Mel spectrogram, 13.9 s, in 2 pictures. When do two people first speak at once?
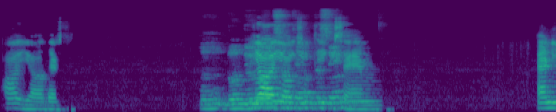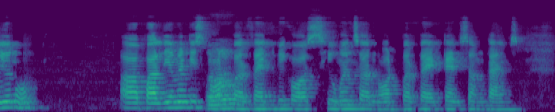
3.1 s

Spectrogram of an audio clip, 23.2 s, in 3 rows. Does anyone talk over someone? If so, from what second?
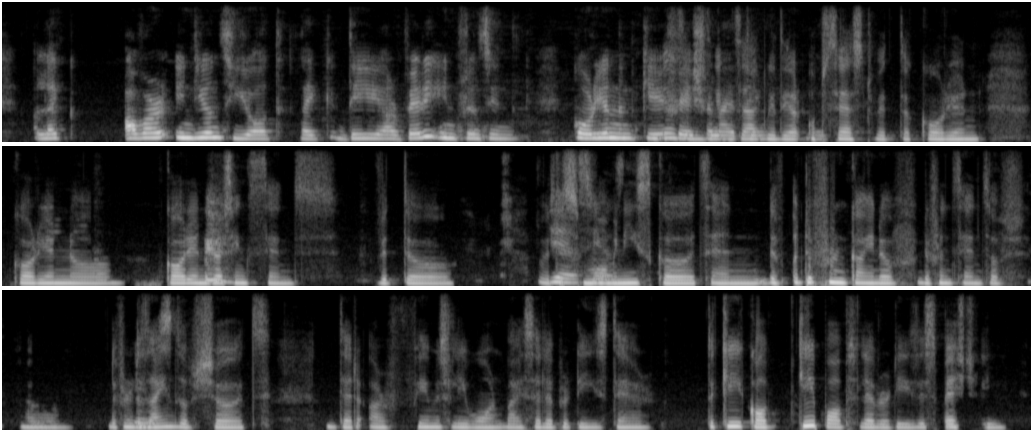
4.9 s

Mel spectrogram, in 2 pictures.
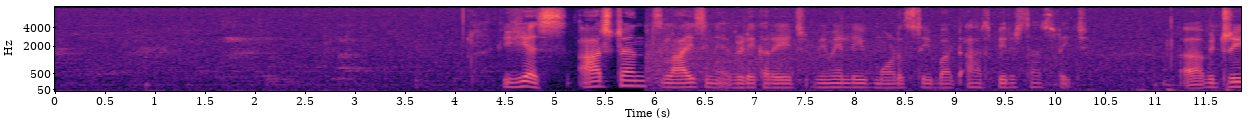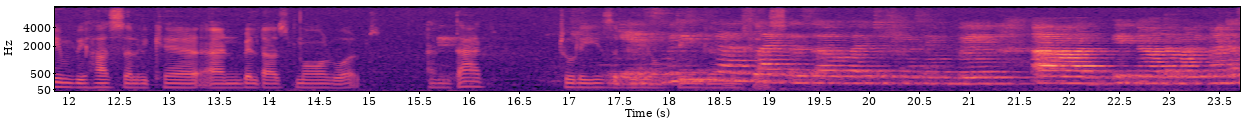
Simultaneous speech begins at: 17.5 s

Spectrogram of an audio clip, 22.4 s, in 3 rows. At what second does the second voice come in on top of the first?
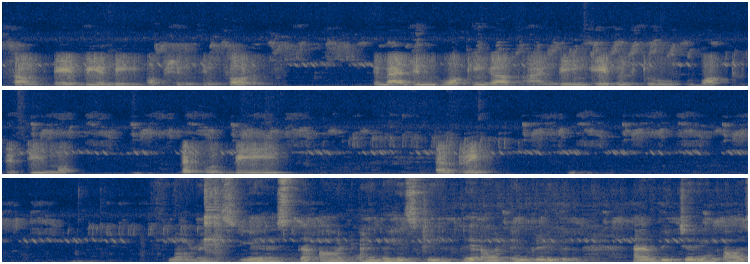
none

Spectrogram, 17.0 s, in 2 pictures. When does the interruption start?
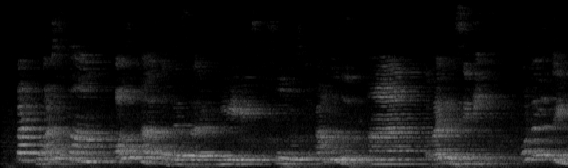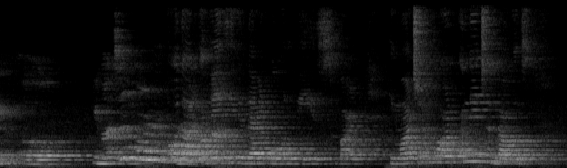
10.6 s

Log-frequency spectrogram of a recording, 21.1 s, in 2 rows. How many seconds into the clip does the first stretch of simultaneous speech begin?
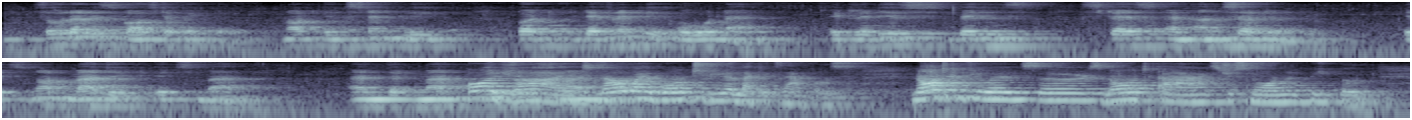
14.0 s

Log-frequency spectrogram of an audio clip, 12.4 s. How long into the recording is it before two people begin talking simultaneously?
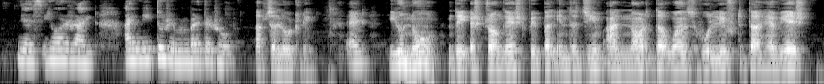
none

